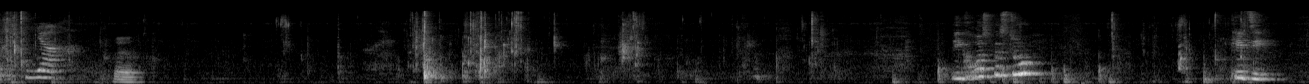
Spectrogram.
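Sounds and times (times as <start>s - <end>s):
bath water splashing: 3.8s - 12.6s.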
